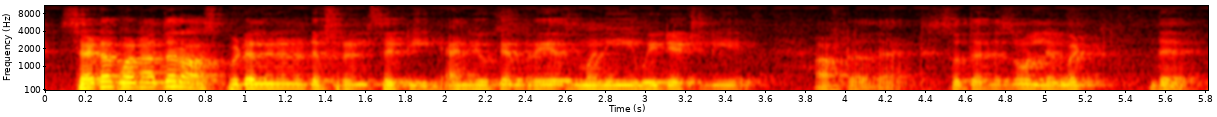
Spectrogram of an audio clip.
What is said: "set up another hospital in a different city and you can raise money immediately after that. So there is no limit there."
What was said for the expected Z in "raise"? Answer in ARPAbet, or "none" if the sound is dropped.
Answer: Z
